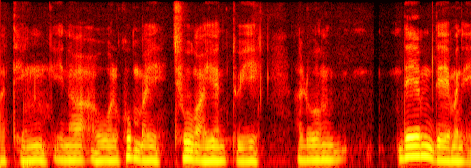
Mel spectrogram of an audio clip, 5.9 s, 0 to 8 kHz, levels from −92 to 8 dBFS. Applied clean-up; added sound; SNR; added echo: none; none; none; none.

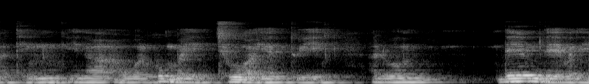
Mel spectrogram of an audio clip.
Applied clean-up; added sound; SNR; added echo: none; none; none; reverberation time 0.8 s.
